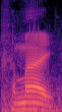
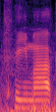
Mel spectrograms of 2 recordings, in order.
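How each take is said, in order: First: K goes straight into M, rhyming with May. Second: A vowel is inserted between the K and M. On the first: The speaker calls it right. "like a K with the with the uh, month May" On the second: The speaker calls it wrong. "foreigners struggle to pronounce the spelling of Khmer. They're calling it"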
